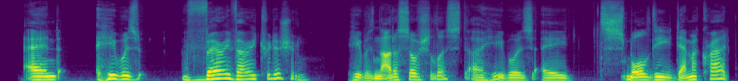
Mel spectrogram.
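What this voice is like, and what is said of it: Brooklyn accent. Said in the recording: “This is my Brooklyn accent. ... I love your accent.”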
